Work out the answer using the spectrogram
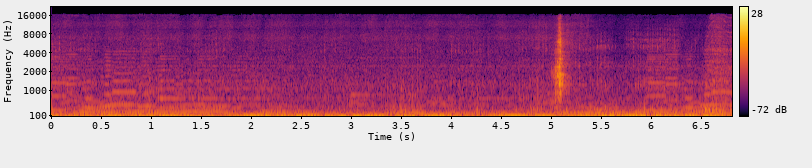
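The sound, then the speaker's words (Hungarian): A cat purrs in a soft, low, continuous rumbling rhythm, faint throughout, with one brief sharp click partway through. “Mi van, cica? Halljátok, ahogy dorombol?”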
